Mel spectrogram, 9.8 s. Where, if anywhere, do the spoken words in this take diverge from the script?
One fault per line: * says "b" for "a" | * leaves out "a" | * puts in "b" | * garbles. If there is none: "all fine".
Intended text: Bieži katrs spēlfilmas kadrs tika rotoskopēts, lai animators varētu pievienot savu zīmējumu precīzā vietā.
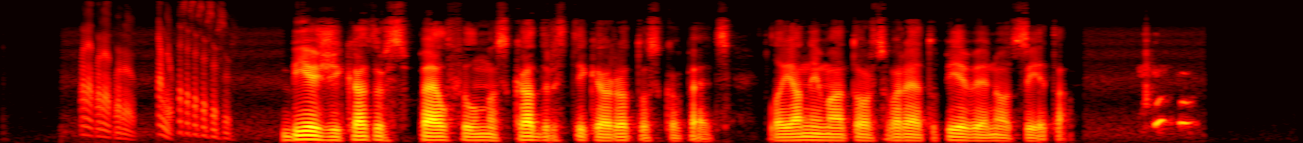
* leaves out "savu zīmējumu precīzā"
